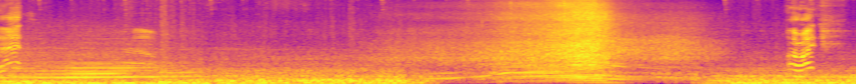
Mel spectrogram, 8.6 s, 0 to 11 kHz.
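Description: Mercedes C63 AMG engine revving hard on throttle, a loud, steady roar rising and falling in pitch with a brief swell near the middle, heard up close with people talking over it.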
